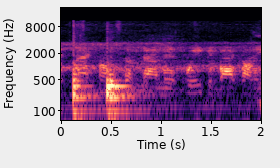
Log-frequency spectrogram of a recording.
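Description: A voice received on shortwave and played through the R-2322/G HF single-sideband receiver's loudspeaker. It is loud for the first half second, then goes on more faintly.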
